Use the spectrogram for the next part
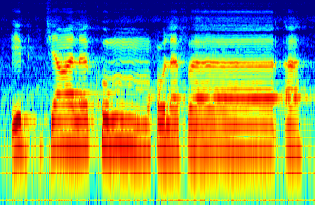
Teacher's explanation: Id ja'alakum khulafa'a, lalu ada mim mati bertemu dengan huruf kha, itu adalah idhar syafawi. Pada huruf fa bertemu dengan huruf hamzah, itu adalah mad wajib mutasil karena ada mad tabi'i bertemu dengan huruf hamzah pada satu kalimat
